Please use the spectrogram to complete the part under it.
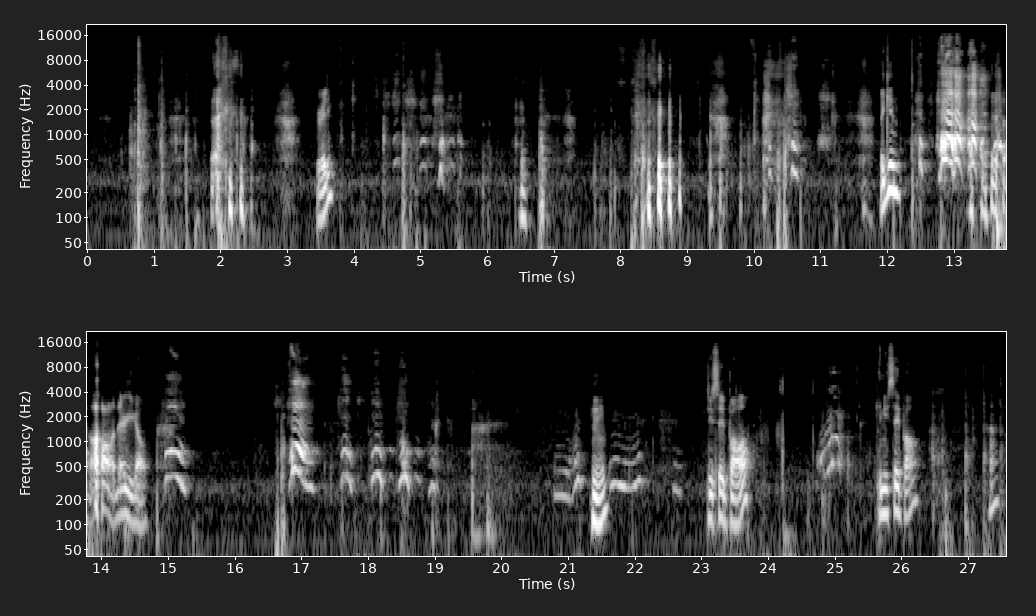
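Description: A toddler girl babbles excitedly close by.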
